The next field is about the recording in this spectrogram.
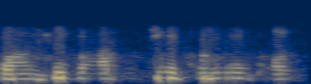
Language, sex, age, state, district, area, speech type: Hindi, male, 18-30, Uttar Pradesh, Azamgarh, rural, conversation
